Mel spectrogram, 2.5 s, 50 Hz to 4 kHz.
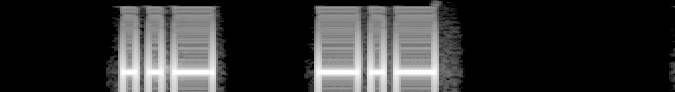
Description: Morse code, heard as a keyed tone, about 25 wpm, spaced as for 15 wpm, 550 Hz. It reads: UK
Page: news headlines in morse code at 15 wpm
